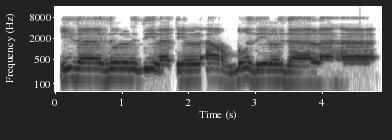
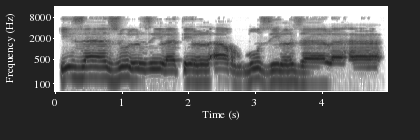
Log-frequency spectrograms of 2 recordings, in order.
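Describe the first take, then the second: First: Every z-like sound is said as 'dh'. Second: Every z-like sound is said as 'z'. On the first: "Kadang dibaca dengan zal" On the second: "Atau dibaca dengan zai semua"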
